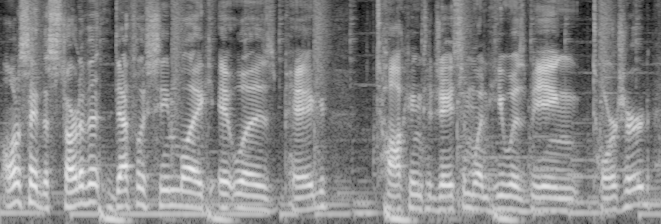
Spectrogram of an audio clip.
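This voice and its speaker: A man's voice: medium pitch, normal speed, over music. A man giving casual reaction commentary as the host of a video.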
